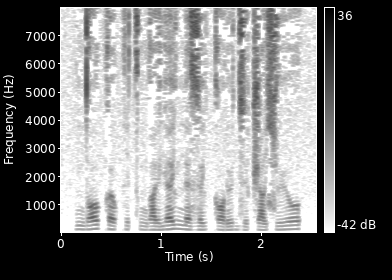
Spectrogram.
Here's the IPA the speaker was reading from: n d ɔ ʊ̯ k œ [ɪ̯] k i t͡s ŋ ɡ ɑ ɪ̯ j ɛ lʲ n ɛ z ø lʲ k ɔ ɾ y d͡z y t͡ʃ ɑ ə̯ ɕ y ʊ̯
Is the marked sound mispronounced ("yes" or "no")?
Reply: yes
